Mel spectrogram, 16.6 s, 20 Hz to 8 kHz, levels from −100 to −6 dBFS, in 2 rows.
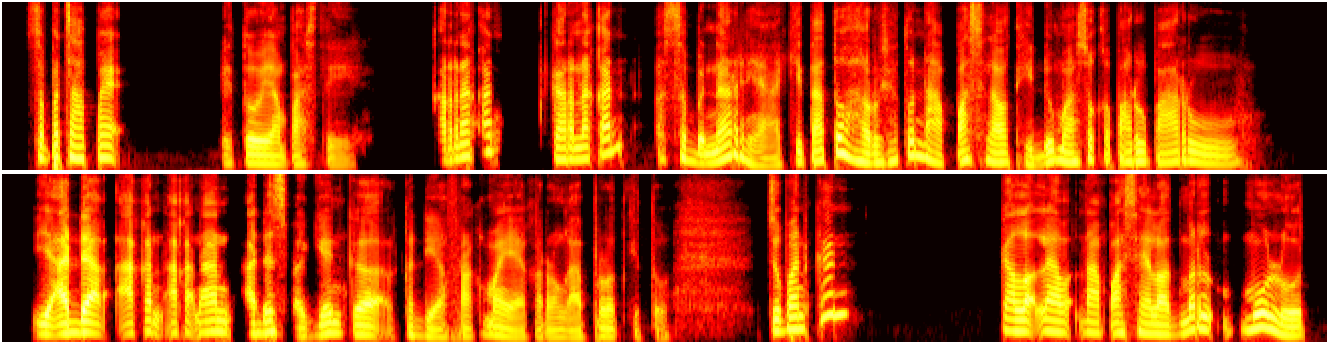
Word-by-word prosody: Cepet - - 0
capek 170 +1 0 0.7
itu 110 +1 -1
yang 100 -2 -1
pasti. 85 -5 -8 0.5
Karena 165 +7 +1
kan 250 +5 -2 0.3
karena 155 +1 +2
kan 230 - +3 0.3
sebenarnya - - 0
kita - - 0
tuh 235 -3 +4
harusnya 125 0 -1
tuh 205 - +1
nafas 150 -5 -1
lewat 120 -6 0
hidung, 130 +9 -1
masuk 120 - -2
ke - - -16
paru-paru. 120 -5 -3 0.8
Ya, - - +5
ada - - +8
akan - - -1
akan 150 +1 +1
ada 130 +2 +1
sebagian 125 +5 -1
ke 120 -2 +1
ke - - -4
diafragma 95 +2 -3
ya, 85 - -3
ke 90 - -11
rongga 85 -1 -5
perut 95 +2 -5
gitu. - - -16 0.6
Cuman 180 +4 +3
kan 375 +4 -1 1.0
kalau 155 -2 +5
lewat 150 -2 +2
nafasnya 135 -1 0
lewat 115 - -3
peru 180 +6 +2 0.2
mulut, 170 - +4
130 Hz, 150 wpm, -25 LUFS, 105-155 Hz, 1.0 s, ada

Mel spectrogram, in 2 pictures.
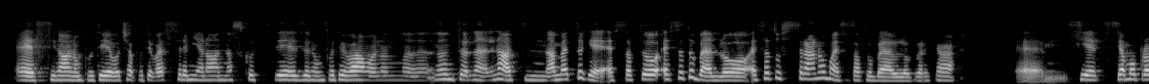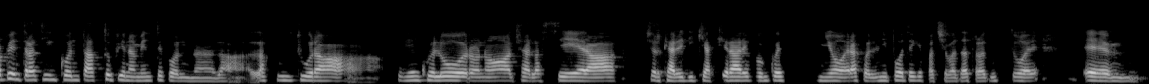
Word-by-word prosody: Eh 195 -1 +5
sì, 185 +3 -7
no, 200 -1 +6
non 190 -1 +1
potevo, 195 0 +3
cioè 215 +2 -2
poteva 205 -1 -2
essere 200 +3 -3
mia 210 -1 -2
nonna 200 +1 -1
scozzese, 215 -1 0
non 200 -1 -2
potevamo 210 -1 +4
non, 200 0 -10
ehm, 190 -1 -7
non 235 +1 0
tornare. 205 -3 -1
No, 235 -3 +7
t 205 +1 -23 0.2
ammetto 230 +9 +2
che 220 - +3
è - - +1
stato 220 +3 +4
è 230 - +2
stato 285 +6 -2
bello 185 -2 +5
è - - +3
stato 270 +6 -3
strano, 270 0 +1
ma 265 - +1
è - - -1
stato 195 0 -5
bello, 175 -2 +2
perché, 180 +1 -3 0.6
ehm, 325 -2 -3
si 230 - -5
è 210 -2 +4
siamo 235 +2 +2
proprio 225 +3 +4
entrati 215 -1 -1
in 215 -1 -7
contatto 200 0 -2
pienamente 180 -2 -5
con 165 -4 -4
la 150 0 -9
la - - -4
cultura 180 - -2
comunque 190 +1 -3
loro, 185 -2 +3
no, 170 +1 0
cioè 175 0 -3
la 165 0 -3
sera 165 -1 +2 0.3
cercare 180 -4 -1
di 175 +1 -8
chiacchierare 180 +1 +1
con 180 -1 -6
questa 185 0 -2 0.2
signora, 175 -1 -1
col 165 -2 -5
nipote 185 +1 -2
che 185 - -8
faceva 155 -1 -8
da 160 +1 -2
traduttore, 165 +1 -4 0.4
ehm, 165 -4 +1
190 Hz, 170 wpm, -24 LUFS, 175-210 Hz, 0.6 s, No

